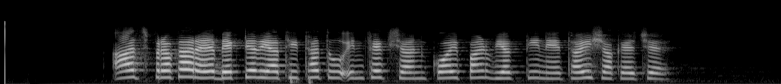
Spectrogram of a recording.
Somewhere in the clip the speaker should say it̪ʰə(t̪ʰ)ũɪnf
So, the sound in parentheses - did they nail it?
no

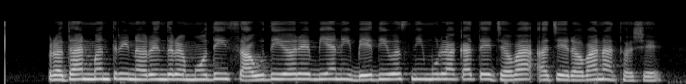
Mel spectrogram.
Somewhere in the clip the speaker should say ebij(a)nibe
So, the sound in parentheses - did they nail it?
yes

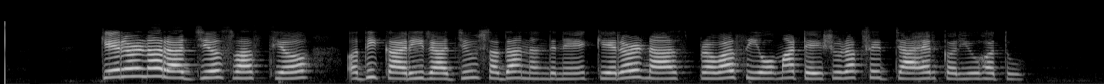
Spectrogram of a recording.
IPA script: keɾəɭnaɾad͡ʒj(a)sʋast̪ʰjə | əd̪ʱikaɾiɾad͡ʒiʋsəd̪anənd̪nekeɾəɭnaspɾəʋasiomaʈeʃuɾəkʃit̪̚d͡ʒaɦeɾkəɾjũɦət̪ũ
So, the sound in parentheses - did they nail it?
no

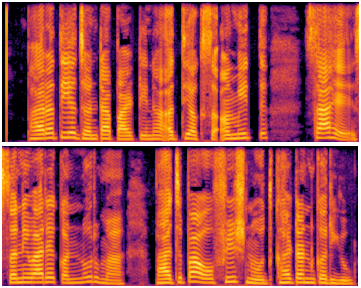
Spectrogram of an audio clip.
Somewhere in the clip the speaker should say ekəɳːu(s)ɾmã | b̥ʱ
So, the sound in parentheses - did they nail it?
no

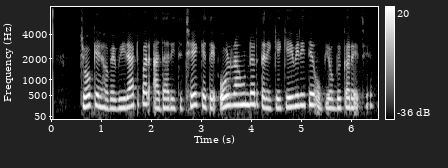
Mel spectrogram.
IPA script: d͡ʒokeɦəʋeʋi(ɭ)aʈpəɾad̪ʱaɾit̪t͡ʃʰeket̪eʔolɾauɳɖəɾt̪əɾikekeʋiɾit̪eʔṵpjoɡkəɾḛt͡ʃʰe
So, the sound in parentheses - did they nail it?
no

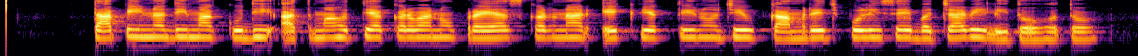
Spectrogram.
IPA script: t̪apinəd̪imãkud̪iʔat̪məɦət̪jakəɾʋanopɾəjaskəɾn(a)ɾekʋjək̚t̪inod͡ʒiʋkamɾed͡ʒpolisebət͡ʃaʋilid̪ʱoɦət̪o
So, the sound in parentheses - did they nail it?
yes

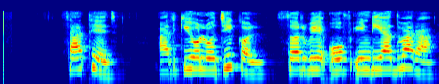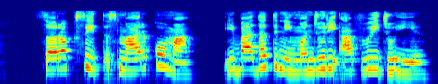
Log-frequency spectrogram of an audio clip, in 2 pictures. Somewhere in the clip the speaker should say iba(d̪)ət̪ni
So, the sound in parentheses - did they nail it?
yes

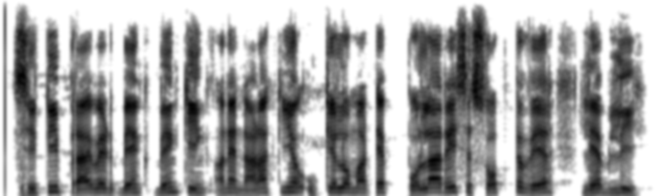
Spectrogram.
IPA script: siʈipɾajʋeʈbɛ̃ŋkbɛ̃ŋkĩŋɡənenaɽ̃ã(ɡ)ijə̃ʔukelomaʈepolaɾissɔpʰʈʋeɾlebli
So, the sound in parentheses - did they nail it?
no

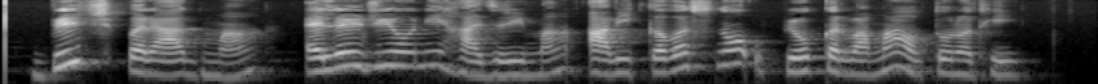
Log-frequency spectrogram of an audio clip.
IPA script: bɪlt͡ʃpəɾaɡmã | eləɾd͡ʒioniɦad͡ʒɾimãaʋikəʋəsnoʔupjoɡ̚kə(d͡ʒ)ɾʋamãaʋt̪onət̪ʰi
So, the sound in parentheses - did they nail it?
no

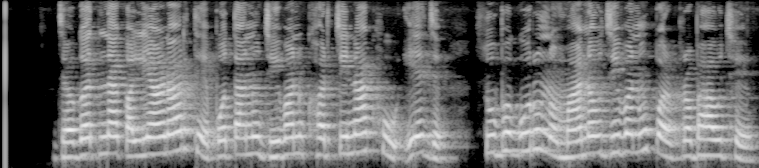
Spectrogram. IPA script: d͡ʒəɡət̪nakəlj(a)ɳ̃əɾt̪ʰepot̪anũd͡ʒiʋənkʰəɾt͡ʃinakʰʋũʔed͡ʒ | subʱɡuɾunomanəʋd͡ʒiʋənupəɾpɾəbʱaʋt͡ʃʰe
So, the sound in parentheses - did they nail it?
yes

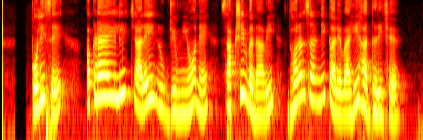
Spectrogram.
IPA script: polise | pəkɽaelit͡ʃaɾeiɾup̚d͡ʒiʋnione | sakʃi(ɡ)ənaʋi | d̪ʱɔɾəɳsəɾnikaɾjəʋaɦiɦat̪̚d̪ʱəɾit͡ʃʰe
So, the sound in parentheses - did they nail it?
no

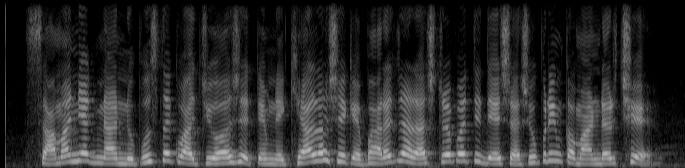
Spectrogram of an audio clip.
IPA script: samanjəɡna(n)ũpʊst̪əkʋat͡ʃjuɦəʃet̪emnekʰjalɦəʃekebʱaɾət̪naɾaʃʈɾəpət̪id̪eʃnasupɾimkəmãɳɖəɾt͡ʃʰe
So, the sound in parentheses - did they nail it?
no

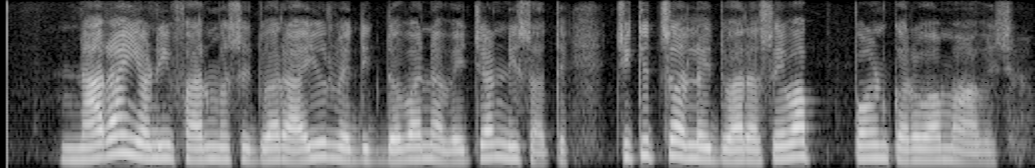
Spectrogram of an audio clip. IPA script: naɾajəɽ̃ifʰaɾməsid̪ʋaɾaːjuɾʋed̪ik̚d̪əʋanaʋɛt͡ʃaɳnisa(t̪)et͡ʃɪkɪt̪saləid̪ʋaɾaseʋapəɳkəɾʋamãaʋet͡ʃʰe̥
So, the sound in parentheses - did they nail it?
no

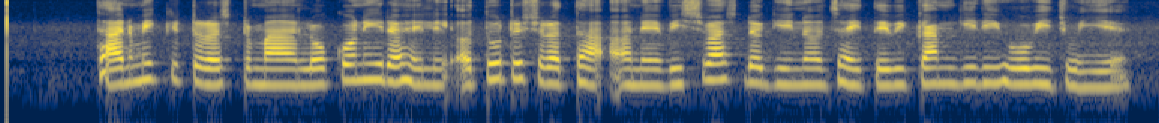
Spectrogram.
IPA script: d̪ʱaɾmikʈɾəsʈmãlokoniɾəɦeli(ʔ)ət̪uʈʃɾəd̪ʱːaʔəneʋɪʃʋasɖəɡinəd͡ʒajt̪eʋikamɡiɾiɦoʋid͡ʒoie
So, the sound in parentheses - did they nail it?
yes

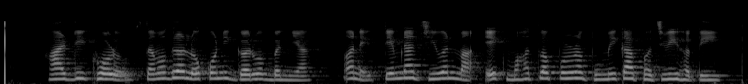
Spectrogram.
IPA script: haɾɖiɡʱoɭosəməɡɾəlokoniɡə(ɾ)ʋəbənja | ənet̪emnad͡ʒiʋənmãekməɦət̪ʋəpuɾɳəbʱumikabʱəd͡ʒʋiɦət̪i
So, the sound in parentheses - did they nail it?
yes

